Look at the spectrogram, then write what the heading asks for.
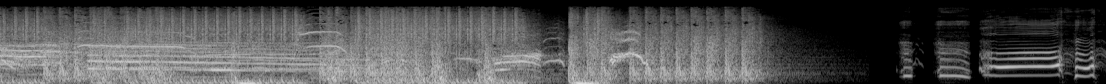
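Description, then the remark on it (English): Loud, rapid popping crackles in a dense burst like automatic gunfire or firecrackers, layered with wailing tones, then it cuts off and a lone moaning wail continues. “Wait, what is that? Is that firecrackers?”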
